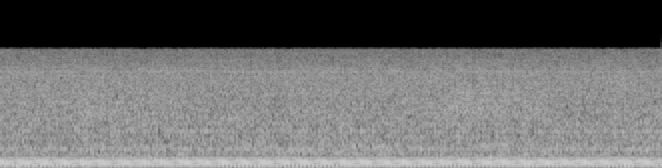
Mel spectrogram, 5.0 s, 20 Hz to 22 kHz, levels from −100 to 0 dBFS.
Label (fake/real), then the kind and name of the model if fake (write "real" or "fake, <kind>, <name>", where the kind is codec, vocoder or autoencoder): real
